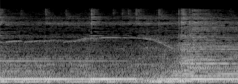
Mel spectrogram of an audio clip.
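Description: Live heavy-metal band playing a sustained chord with a single high tone that glides up, holds and falls away, then a strummed guitar chord comes in near the end.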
